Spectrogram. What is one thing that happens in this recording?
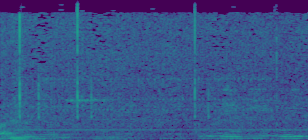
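Phone keys click softly as they are pressed.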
